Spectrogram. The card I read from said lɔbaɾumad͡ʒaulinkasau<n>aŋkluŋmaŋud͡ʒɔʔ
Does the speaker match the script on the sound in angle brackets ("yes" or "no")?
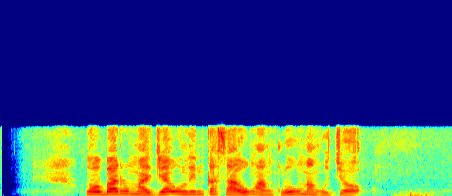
no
